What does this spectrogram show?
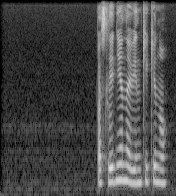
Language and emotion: Russian, neutral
